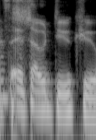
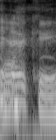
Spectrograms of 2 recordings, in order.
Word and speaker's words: Sudoku: She also mispronounces Sudoku, which is funny. Like Soduku or something like that. Sudoku.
